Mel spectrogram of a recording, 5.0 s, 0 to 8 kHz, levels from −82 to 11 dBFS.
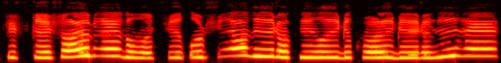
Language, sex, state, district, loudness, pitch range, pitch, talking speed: Hindi, female, Madhya Pradesh, Bhopal, -15 LUFS, 270-340 Hz, 280 Hz, 155 wpm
